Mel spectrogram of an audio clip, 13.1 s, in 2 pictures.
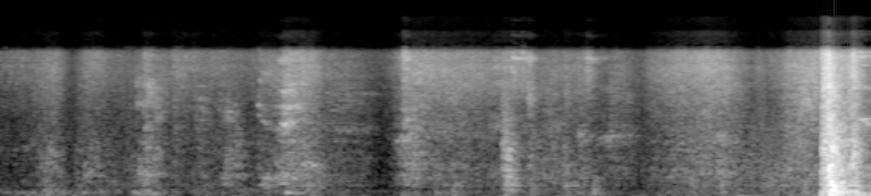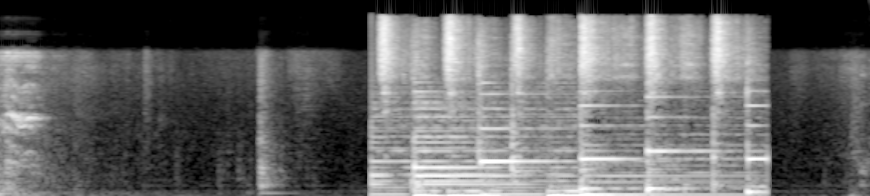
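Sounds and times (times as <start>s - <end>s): bedding rustling: 0.0s - 9.2s.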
